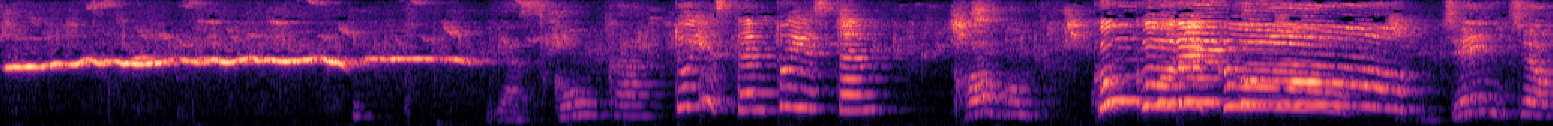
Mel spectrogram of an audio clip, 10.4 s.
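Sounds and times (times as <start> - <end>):
person whistling in imitation of a blackbird's song: 0.0 - 3.2
speech: 3.4 - 8.4, 9.7 - 10.3.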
